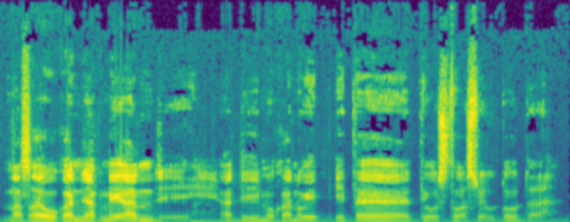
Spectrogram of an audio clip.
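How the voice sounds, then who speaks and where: A man's voice: a bass voice, slow pace, a bit bright, a little hiss or hum, heavily acted. An actor with an Ilocano accent playing a stern wealthy husband who lectures his wife in a radio drama. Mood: reproachful.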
